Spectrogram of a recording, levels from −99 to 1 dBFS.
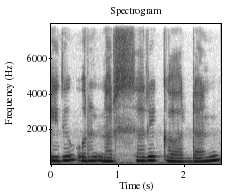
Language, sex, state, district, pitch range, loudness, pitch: Tamil, female, Tamil Nadu, Chennai, 190-225 Hz, -13 LUFS, 210 Hz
